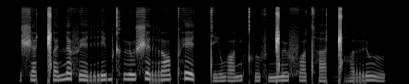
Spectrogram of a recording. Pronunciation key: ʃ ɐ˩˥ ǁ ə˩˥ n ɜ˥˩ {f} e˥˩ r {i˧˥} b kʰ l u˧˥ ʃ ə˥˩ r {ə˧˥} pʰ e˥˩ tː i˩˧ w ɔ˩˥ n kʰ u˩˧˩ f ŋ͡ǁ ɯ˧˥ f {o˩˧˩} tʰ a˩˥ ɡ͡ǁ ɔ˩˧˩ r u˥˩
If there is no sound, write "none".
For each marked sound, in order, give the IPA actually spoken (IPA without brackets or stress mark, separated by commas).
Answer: f, i˧˥, ɔ˧˥, ɔ˩˧˩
